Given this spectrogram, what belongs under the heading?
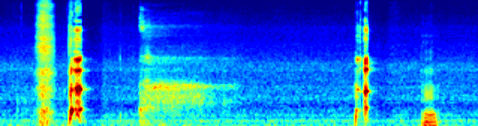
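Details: Drunk hiccups: several sudden hiccups, some in quick pairs, between soft breathy sighs.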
